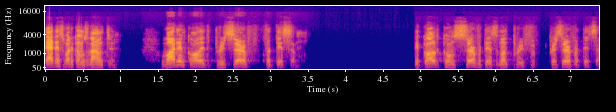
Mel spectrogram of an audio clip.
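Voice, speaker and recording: Against a quiet background with a dry, close sound and no echo, a man with a non-native accent speaks at a medium pitch with ordinary variation, big swings in loudness, and long, frequent pauses. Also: moderate pace. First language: not English. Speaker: political commentator and consultant. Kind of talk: live stream lecture. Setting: live stream. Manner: halting, with false starts.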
